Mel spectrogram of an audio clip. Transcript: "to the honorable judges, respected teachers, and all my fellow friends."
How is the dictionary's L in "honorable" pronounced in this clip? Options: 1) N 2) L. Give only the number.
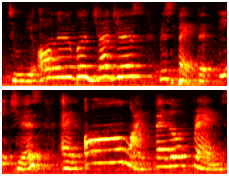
2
